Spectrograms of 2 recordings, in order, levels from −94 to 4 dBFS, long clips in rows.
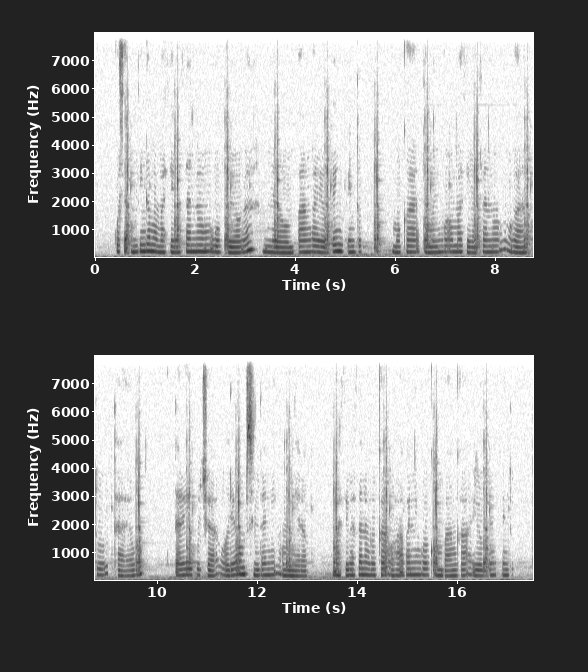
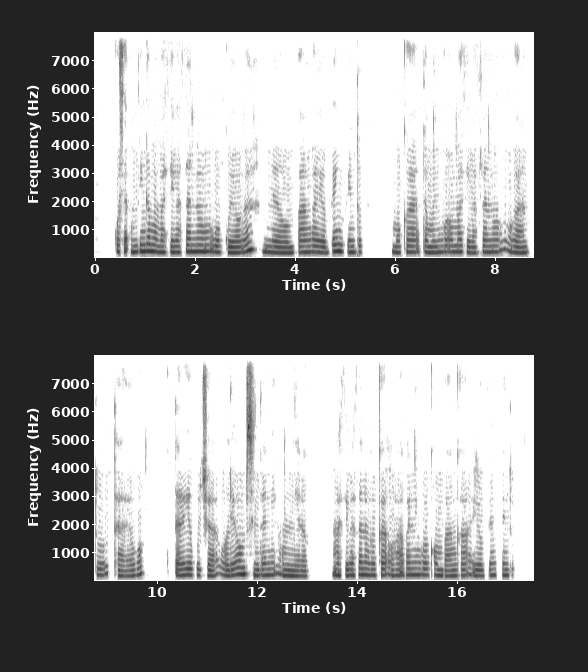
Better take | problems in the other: second | background sound (Tick-tock); 8 dB below the speech

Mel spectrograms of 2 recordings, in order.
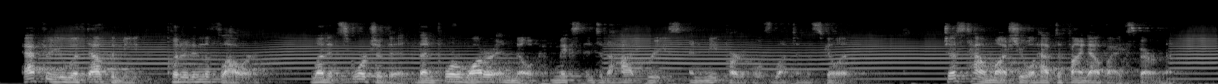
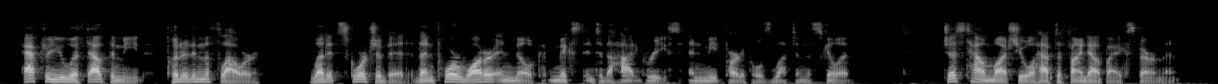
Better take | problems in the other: second | background sound (Trumpet); 12 dB below the speech // room echo; dies away in 1 s

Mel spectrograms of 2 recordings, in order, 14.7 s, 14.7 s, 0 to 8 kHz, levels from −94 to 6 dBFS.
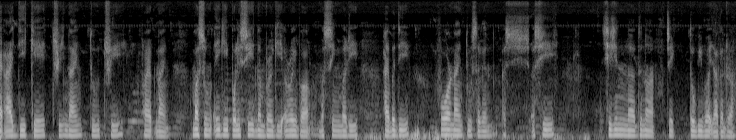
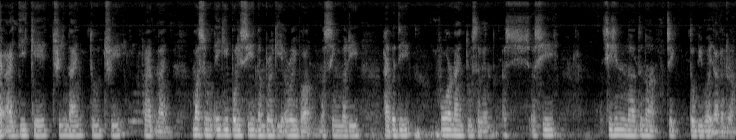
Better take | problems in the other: first | room echo; dies away in 0.3 s

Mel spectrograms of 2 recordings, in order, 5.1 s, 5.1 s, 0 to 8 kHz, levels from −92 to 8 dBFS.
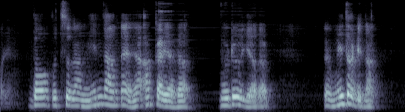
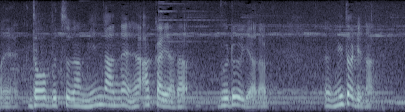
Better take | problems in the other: second | noise reduction (neural mask model DeepFilterNet 3)

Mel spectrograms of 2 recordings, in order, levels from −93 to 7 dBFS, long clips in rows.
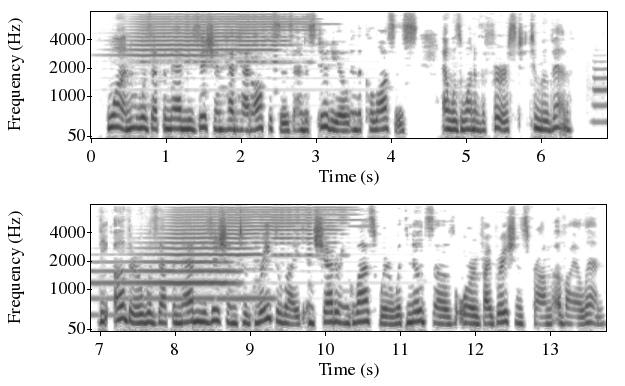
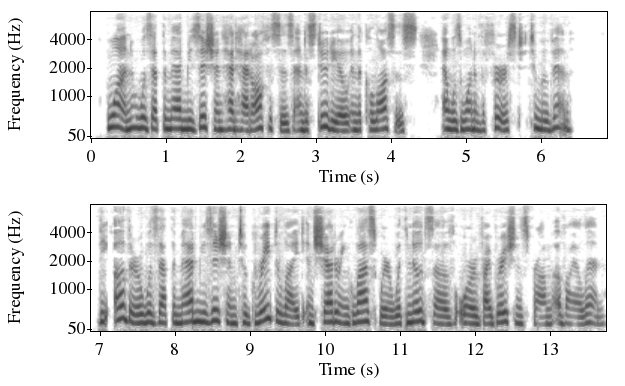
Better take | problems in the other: second | noise reduction (classical method Wiener filter)

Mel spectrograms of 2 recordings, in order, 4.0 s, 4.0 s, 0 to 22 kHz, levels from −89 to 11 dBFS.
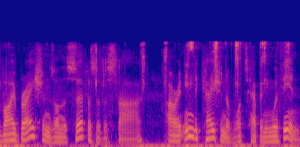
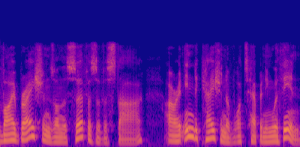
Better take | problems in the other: second | noise reduction (neural mask model Resemble Enhance denoiser)

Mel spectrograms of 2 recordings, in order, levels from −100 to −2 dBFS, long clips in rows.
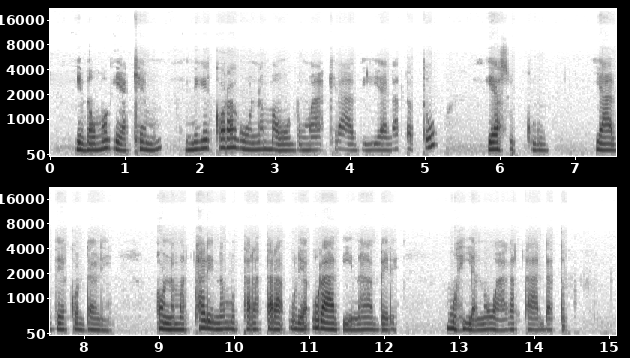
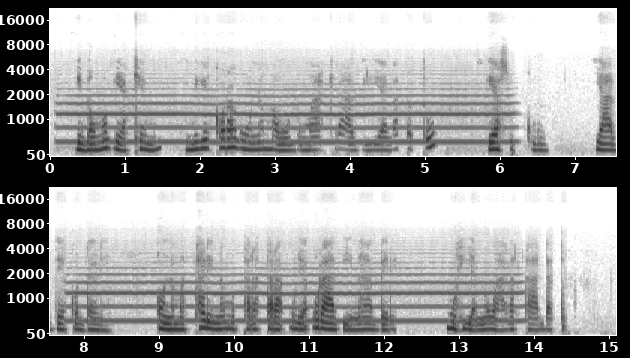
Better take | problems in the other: first | background sound (Trumpet); 8 dB below the speech

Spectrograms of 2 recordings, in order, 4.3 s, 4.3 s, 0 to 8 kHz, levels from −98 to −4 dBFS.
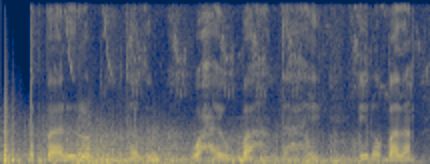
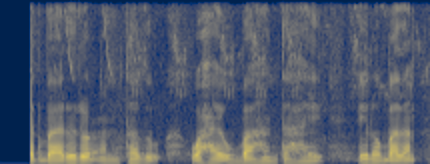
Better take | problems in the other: second | background sound (Thunder); 1 dB below the speech

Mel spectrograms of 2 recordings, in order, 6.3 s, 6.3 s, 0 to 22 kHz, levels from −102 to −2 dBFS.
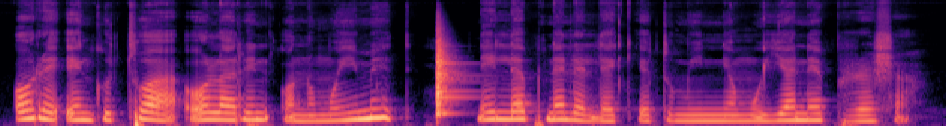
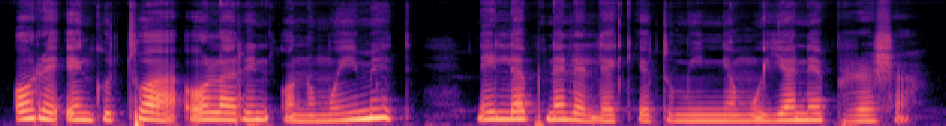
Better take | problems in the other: second | background sound (Snare drum); 3 dB below the speech

